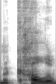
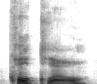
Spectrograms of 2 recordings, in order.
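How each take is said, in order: First: The name begins with a 'Mac' sound. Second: The name begins with a 'Col' sound. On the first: The speaker calls it wrong. "which is completely and totally wrong" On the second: The speaker calls it right. "It's Colclough"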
